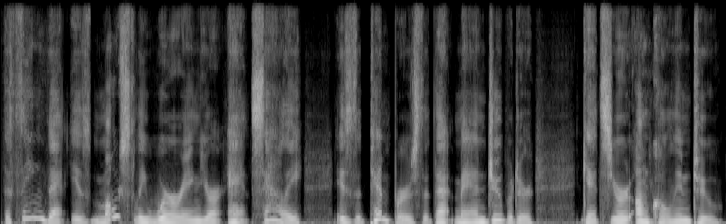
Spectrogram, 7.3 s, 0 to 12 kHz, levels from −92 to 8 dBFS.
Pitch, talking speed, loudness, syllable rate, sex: 180 Hz, 165 wpm, -19 LUFS, 4.5 syllables/s, male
